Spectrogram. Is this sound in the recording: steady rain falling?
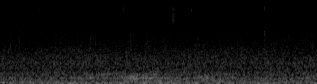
yes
